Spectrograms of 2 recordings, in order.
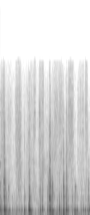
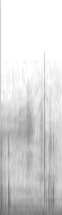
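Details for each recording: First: Logitech MOMO force-feedback wheel after disassembly and servicing: a soft, even motor whir with only light gear patter and no harsh rattle. Vibration is still there and it is now nearly silent compared with before. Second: Logitech MOMO Racing force-feedback wheel with the driver installed: gritty whirring with creaky ratcheting from the gears as the motor turns the wheel, less audible when held; owner suspects a gear problem.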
